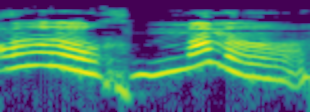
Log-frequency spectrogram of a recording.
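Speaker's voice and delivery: very loud, high, reproachful cry. Retelling her son's answer about school: mock-reproachful tone. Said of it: "Ich kann das nicht so gut, aber voller Vorwurf".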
